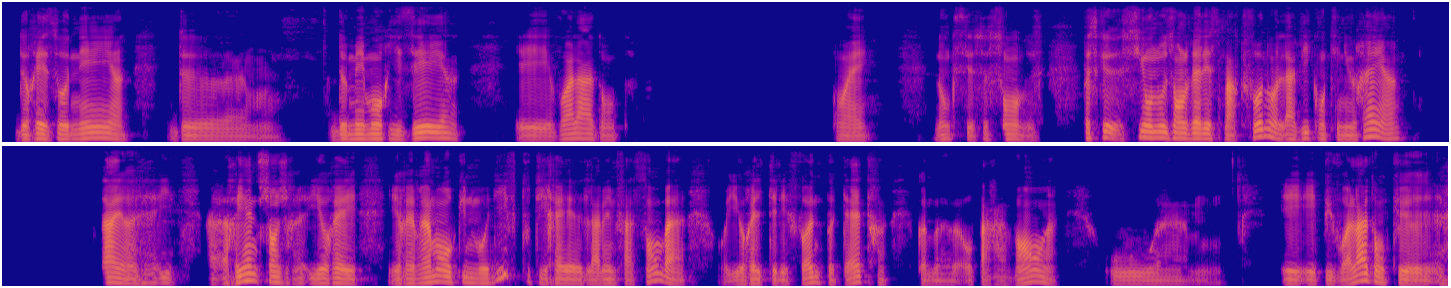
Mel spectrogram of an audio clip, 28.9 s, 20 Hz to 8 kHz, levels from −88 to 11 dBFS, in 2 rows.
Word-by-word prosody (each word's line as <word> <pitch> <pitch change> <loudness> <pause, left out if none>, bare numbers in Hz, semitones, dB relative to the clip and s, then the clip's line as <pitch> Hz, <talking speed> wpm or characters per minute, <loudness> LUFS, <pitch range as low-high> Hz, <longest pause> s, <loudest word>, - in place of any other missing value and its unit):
de 90 - -1
raisonner, 100 +5 +1
heu, 95 - 0 0.4
de, 80 -2 -6
hem, 70 -2 -15 0.5
de 90 +4 -1
mémoriser 100 +4 +2 0.7
et 85 -1 -4
voilà, 105 +5 +2
donc 85 -1 -9 2.2
ouais, 85 -1 -1 0.7
donc 90 +2 -5
c'est - - -7
ce - - -9
sont 100 -2 -2
de 80 0 -11
c 75 - -15 0.4
parce - - -1
que 115 -7 +1
si 130 - -4
on 125 - +6
nous 125 -1 +2
enlevait 110 0 +6
les 105 - +4
smartphones, 145 +8 +2
la 95 - +3
vie 115 +6 -4
continuerait, 100 - -1
hein. 105 -1 -1 1.5
Ah 110 0 +9 0.4
y 105 +1 -4
heu, - - -15 0.3
rien 140 +6 +2
ne - - -2
changerait 110 -7 0
il 95 0 -7
y - - +1
aurait 95 -2 +2 0.3
il - - -8
y - - -1
aurait 90 +1 +2
vraiment 110 +6 +5
aucune 110 -1 -1
modif, 100 0 -3
tout - - -13
irait 90 0 0 0.2
de 80 - -8
la 80 -1 +1
même 90 -1 -3
façon, 80 - -2
ben, 85 - +5 0.4
il 70 - -8
y 80 - -3
aurait 90 +4 +2
le 85 - -5
téléphone 100 +8 -1
peut-être - - -1 0.3
comme, 75 0 -5
heu, 75 -1 -9
auparavant, 75 - -1
heu, 80 - -6 0.6
ou 80 -1 -6
hem 75 -1 -13 0.7
et 85 -1 -2
et - - -2
puis - - -6
voilà, - - +6
donc, - - -1
heu, 80 -3 0
95 Hz, 145 wpm, -26 LUFS, 80-110 Hz, 2.2 s, Ah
